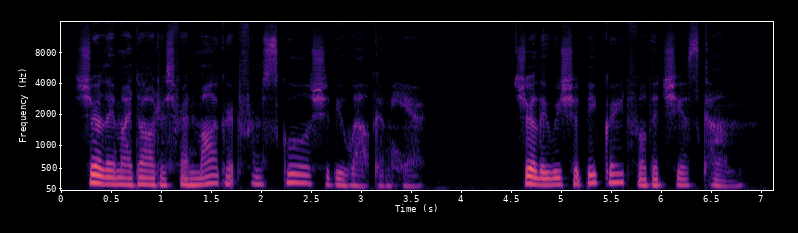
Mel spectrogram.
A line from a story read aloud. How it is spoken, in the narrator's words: Rhodes softly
